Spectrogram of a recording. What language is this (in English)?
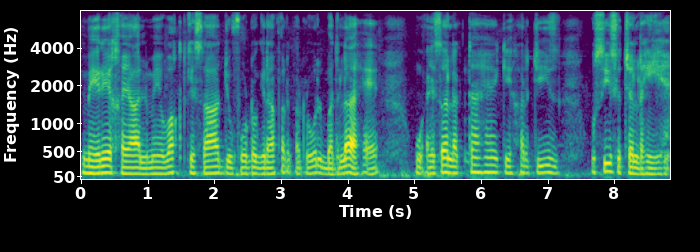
Urdu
